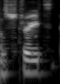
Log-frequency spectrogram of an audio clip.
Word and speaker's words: Streete: So, as I said, I'm Leon Street, the only one that exists, and it's because of the silent E at the end of my surname.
